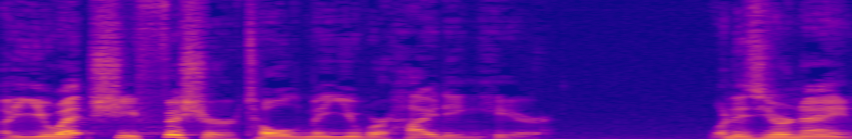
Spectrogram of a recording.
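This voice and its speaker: Putting on a growling character voice, a man speaks at a medium pitch and a moderate pace on a very clean recording with a silent background. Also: ordinary pitch variation. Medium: read story. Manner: calm, blunt.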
